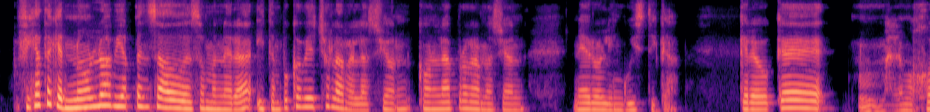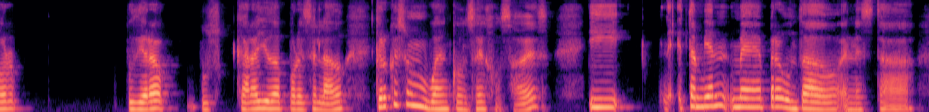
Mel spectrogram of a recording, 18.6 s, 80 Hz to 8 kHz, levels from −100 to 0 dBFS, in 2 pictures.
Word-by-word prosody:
Fíjate 275 +6 +2
que 240 -5 +6
no 210 +3 +6
lo 265 +3 +5
había 250 -2 +2
pensado 235 -5 +3
de 185 - +3
esa 185 +2 -3
manera 175 +2 0
y 185 - -2
tampoco 190 +6 -4
había 235 0 +1
hecho 230 +2 -7
la 205 -4 0
relación 165 +3 -6
con 175 -1 -3
la 180 0 -2
programación 165 -3 -5 0.4
neurolingüística. 160 -2 -5 0.6
Creo 170 -1 -1
que, 200 -2 +2 0.2
mm, 125 +3 -10
a - - -9
lo 145 - -10
mejor, 185 +5 -3 1.0
pudiera 190 +2 +2
buscar 170 -3 -6
ayuda 185 0 +3
por 175 -1 -1
ese 170 +2 -3
lado. 170 +3 0 0.3
Creo 230 +1 +3
que 290 - -2
es 285 - -7
un 260 -6 +3
buen 180 0 +2
consejo, 180 +1 -4
¿sabes? 175 +11 -4 0.3
Y, 225 0 0 0.3
eh, - - -8
también 250 +1 +3
me 225 0 +4
he 225 - 0
preguntado 185 -7 +2
en 165 - -5
esta 85 - -6
185 Hz, 150 wpm, -23 LUFS, 170-225 Hz, 1.0 s, que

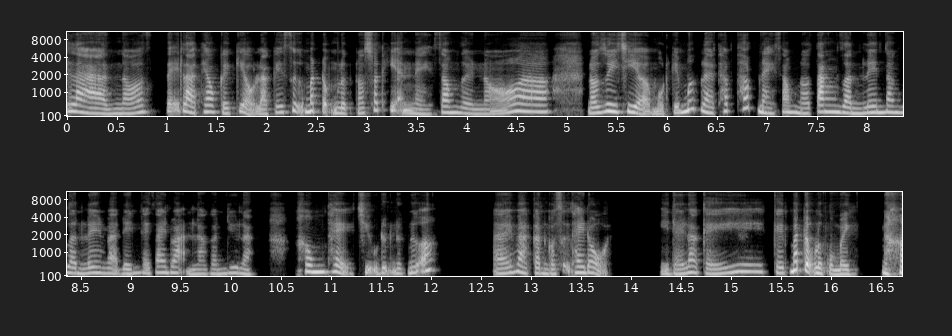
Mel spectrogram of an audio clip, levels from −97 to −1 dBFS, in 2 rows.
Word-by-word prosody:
là 210 -8 +4
nó 190 +6 -1 0.2
sẽ - - -1
là 250 -5 +4
theo, 250 +1 0
cái 195 - -2
kiểu 195 - -1
là, - - 0
cái 230 +7 -4
sự 255 +4 -2
mất 285 +3 +3
động 270 - 0
lực 195 -1 -1
nó 195 - -3
xuất 310 +8 -3
hiện - - 0
này, 170 -2 -4
xong 225 -1 +2
rồi 195 -3 -3
nó, 175 +10 0
a, 260 -2 +4 0.4
nó 205 0 +2
duy 260 +1 +5
trì 250 -2 +3
ở 210 - +2
một 90 -1 -5
cái - - -1
mức 320 +7 +3
là 240 -5 +2
thấp 275 0 -4
thấp 395 +2 -1
này, 210 -6 +1
xong 240 -2 +1
nó 195 -1 -2
tăng 250 +4 +4
dần 205 -3 +1
lên, 230 +2 +1
tăng 235 -1 +1
dần 200 -4 -2
lên 210 +1 -1
và 195 - -2
đến 180 +4 -3
cái - - -5
giai 225 0 0
đoạn 220 -1 -3
là 170 +1 -4
gần 175 0 -4
như 210 +1 -3
là 170 -4 -3 0.4
không 250 -1 +4
thể 245 -6 +1
chịu - - -2
đựng 205 - -3
được 190 +2 -5
nữa, 285 +8 +1 0.5
ấy, 190 +4 -1
và 245 -3 +1
cần 195 -1 -2
có 180 - -2
sự - - -6
thay 225 0 +2
đổi. 220 -2 0 0.5
Thì - - -2
đấy 175 +1 -2
là 230 +2 +1
cái 200 +4 -2 0.3
cái 210 -2 -1
mất 315 +3 +7
động 275 - +8
lực 200 -3 +4
của 170 - 0
mình. 165 +1 +1 0.3
Đó, 195 - +4
215 Hz, 260 wpm, -25 LUFS, 190-250 Hz, 0.5 s, động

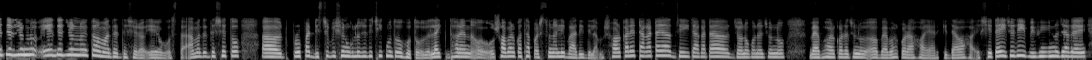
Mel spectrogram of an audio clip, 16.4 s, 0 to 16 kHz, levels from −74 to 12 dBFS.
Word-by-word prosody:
এদের 340 +1 +4
জন্য, 345 0 +8 0.3
এদের 330 +1 +3
জন্যই 330 -1 +4
তো 315 - +4
আমাদের 230 -3 +1
দেশের 185 -2 -3
অ - - -5
এই 175 - -1
অবস্থা। 160 +1 -10
আমাদের 235 +3 -1
দেশে 270 +3 -1
তো - - +4 0.5
আ - - +5 0.4
proper 255 +2 +2
distribution 260 +4 -1
গুলো 250 - +1
যদি 255 +1 -1
ঠিকমতো 275 -2 0
হতো, 185 -4 -1 0.3
like 220 -1 +1
ধরেন 230 -1 +2
ও - - -3 0.2
ও - - -2
সবার 250 0 +2
কথা 250 +2 0
personally 235 +4 0
বাদই 185 0 -1
দিলাম। 165 - -5 0.2
সরকারের 270 +4 +1
টাকাটা, 270 +2 -1 0.3
যেই 250 -1 0
টাকাটা 230 0 -2 0.4
জনগণের 205 +1 -1
জন্য 215 0 0 0.5
ব্যবহার 195 +2 +1
করার 200 -1 -1
জন্য 205 -1 +3 0.2
অ - - 0
ব্যবহার 180 +4 -2
করা 175 -2 -1
হয় 160 -4 -5
আরকি, 165 +2 -9
দেওয়া 170 +2 -2
হয়, 165 0 -8
সেটাই 260 +4 +3
যদি 285 +1 +3 0.2
বিভিন্ন 255 +3 +2
জায়গায় 245 -2 +2
235 Hz, 180 wpm, -19 LUFS, 200-265 Hz, 0.5 s, জন্য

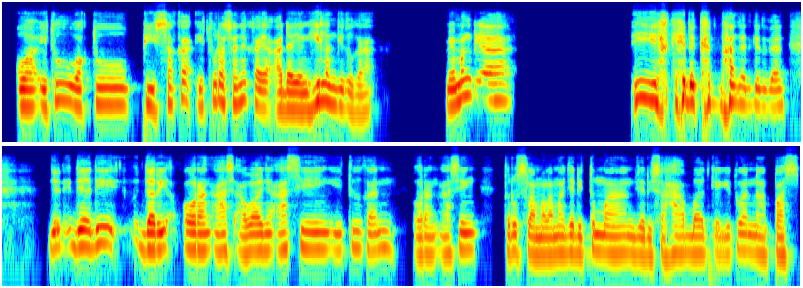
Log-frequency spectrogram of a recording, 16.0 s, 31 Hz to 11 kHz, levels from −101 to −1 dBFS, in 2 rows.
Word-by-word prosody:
Wah, 145 0 +4
itu 145 +4 0 0.2
waktu 150 +1 +1 0.2
pisah 150 +1 +1
Kak 195 +1 -2
itu 145 +4 -4
rasanya 170 +1 +1
kayak 140 -6 0
ada 130 0 +3
yang 125 - +4
hilang 165 +6 +3
gitu, 140 -4 -2
Kak. 115 +2 -7 0.7
Memang 175 +10 +5
dia 185 -2 0 1.2
Iya, 190 -1 +4
kayak 200 - +4
dekat 170 - +1
banget 160 -1 +3
gitu 145 -1 -2
kan. 140 0 -2 0.7
Jad 155 +1 0
jadi 165 +3 +3 0.2
dari 150 +1 +5 0.2
orang 145 -1 +4
as 140 +1 -2
awalnya 140 +2 0
asing, 150 -1 -1
itu 150 +2 -6
kan 150 +1 -5 0.2
orang 125 +1 -5
asing 145 +4 -1 0.3
terus 135 0 -2
lama-lama 120 0 0
jadi 130 -1 -2
teman, 130 -2 -2
jadi 120 -1 -3
sahabat 125 +2 -4
kayak 125 - -6
gitu 140 +3 -4
kan. 135 - -3
Nah 125 -2 -4
pas 125 -1 -3
145 Hz, 160 wpm, -22 LUFS, 130-155 Hz, 1.2 s, Memang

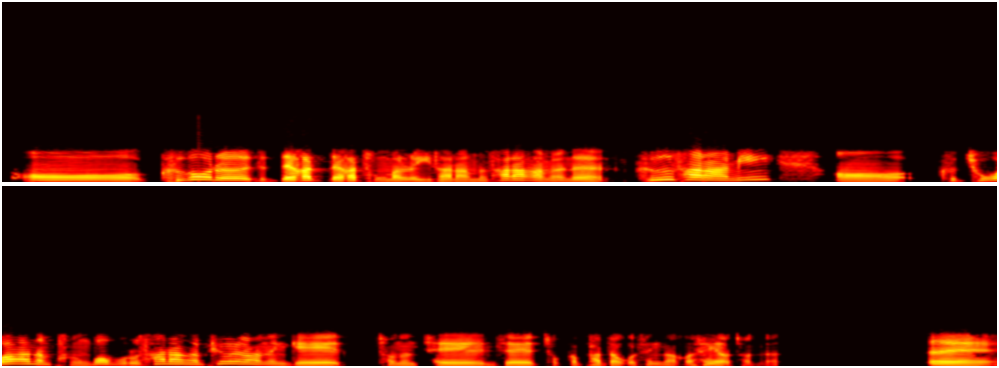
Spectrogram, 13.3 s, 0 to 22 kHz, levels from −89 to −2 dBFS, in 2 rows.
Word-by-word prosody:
어 205 -3 0
그거를 260 -5 +3
이제 - - -15
내가 210 +3 +9
내가 200 +1 +4
정말로 195 0 -4
이 170 - -5
사람을 175 -1 -3
사랑하면은 205 -6 +1 0.2
그 305 +6 0
사람이 300 +3 +5 0.4
어 180 -1 -2 0.2
그 220 - -14
좋아하는 260 +1 +2
방법으로 200 +2 -7
사랑을 275 -5 0
표현하는 260 -11 -4
게 165 -1 0 0.3
저는 175 -2 -12
제일 165 -1 -1
이제 155 -2 -3
적합하다고 170 -3 -9
생각을 195 0 -11 0.2
해요 195 - -3
저는. - - -19 1.1
네. 190 -4 +3
200 Hz, 285 characters per minute, -27 LUFS, 180-245 Hz, 1.1 s, 내가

